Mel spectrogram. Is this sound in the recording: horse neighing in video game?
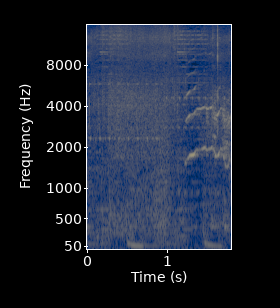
yes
